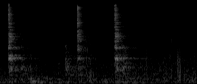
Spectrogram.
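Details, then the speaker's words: New Whirlpool 8318084 lid switch installed in top-load washer that filled but wouldn't spin or agitate, lid closed: sharp crisp single click each time, which the old switch lacked; lid switch actuating properly. "then when we close the lid you can see how it comes right back up in there and now you can hear it click see"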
